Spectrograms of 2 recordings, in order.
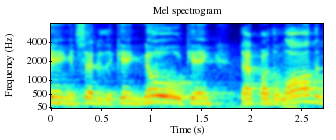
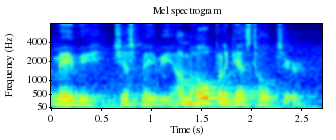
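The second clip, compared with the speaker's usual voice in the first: mock-lamenting, lower and quieter; 4 semitones lower, 8 dB quieter than usual. Speaker acting out the king in the Daniel story, imitating a lamenting king. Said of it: "a lamenting voice".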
